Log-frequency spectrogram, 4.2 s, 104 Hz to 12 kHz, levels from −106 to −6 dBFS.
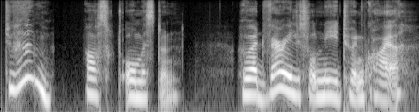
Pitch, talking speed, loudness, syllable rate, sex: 230 Hz, 155 wpm, -18 LUFS, 5.8 syllables/s, female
